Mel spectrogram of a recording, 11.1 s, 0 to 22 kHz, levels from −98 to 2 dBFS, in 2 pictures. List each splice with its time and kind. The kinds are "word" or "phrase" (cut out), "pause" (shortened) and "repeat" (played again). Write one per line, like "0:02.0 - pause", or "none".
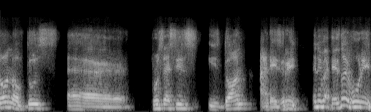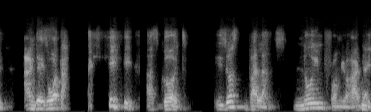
0:00.9 - pause
0:03.0 - pause
0:07.7 - pause
0:08.8 - word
